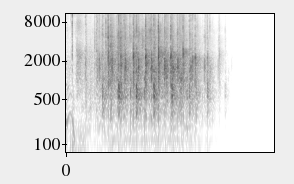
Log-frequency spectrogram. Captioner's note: people clapping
